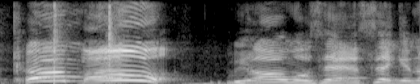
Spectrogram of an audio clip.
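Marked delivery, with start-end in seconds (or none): 0.0-0.9 high, loud delighted yell; excited outburst. Real, not acted. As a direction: whoop it out in delight. Cracking up at the scene.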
